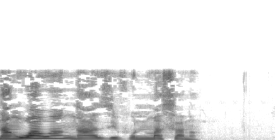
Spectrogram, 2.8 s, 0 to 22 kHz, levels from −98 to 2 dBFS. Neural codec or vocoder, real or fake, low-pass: none; real; 10.8 kHz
